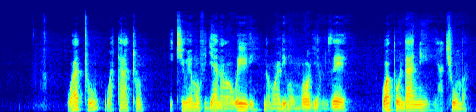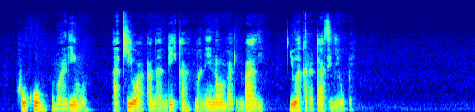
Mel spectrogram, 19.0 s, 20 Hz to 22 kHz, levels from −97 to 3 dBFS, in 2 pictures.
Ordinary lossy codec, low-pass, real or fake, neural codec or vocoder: AAC, 48 kbps; 14.4 kHz; fake; codec, 44.1 kHz, 7.8 kbps, Pupu-Codec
